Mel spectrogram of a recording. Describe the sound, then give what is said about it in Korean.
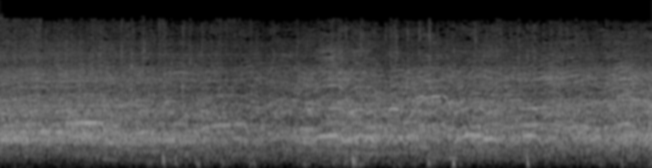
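A crowd of party members applauds in encouragement for a former Yangpyeong county council member about to speak, a dense, even wash of clapping with a scatter of voices and murmurs mixed in, holding at a fairly constant level for several seconds. “큰 응원과 격려의 박수 부탁드리겠습니다, 여러분.”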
